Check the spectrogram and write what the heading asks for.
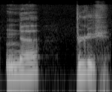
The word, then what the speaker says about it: ne plus: ensuite plus et là on ne prononce pas le s ne plus d'accord je n'en avais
